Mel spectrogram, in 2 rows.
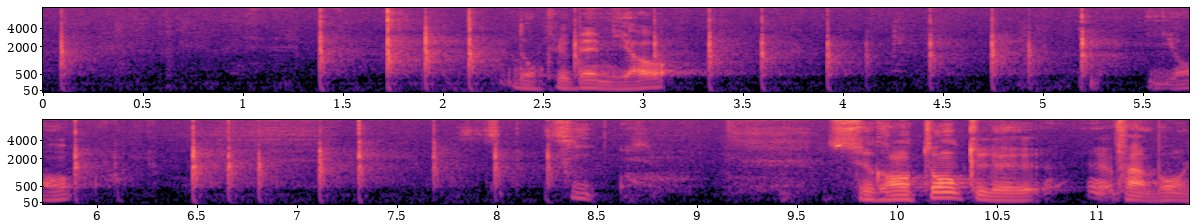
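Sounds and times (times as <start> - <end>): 
faint writing sounds of a name being written during a lecture: 0.0 - 8.9
speech: 2.4 - 3.2, 5.6 - 6.0, 8.4 - 8.8, 9.7 - 11.4.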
